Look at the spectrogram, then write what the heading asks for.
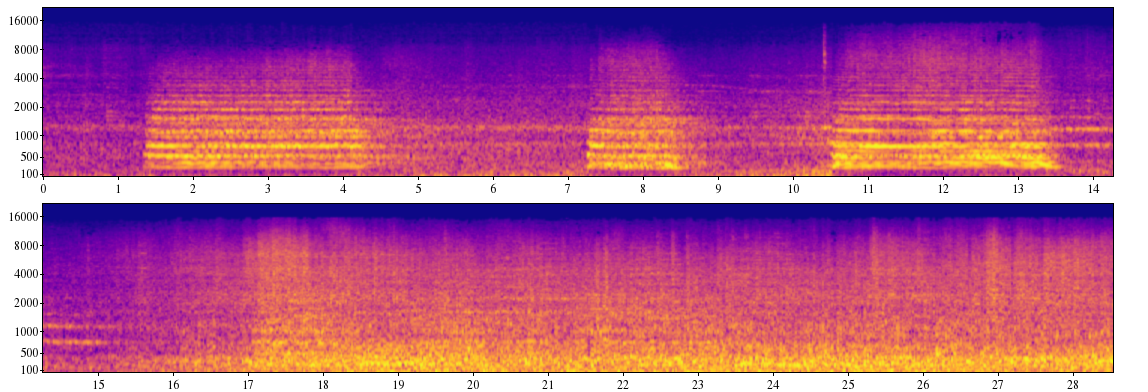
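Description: Locomotive air horn sounding at a grade crossing: a long blast, a short one and another long one, a chord of several pitches. From about sixteen seconds in, the train rolls through the crossing with a steady rumble and clatter of wheels on the rails.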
